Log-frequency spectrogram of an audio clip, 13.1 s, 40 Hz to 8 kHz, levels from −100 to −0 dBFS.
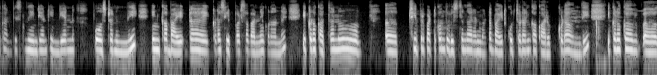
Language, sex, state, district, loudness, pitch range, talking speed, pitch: Telugu, female, Andhra Pradesh, Visakhapatnam, -17 LUFS, 220-245 Hz, 80 wpm, 235 Hz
